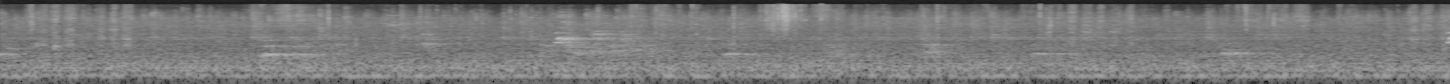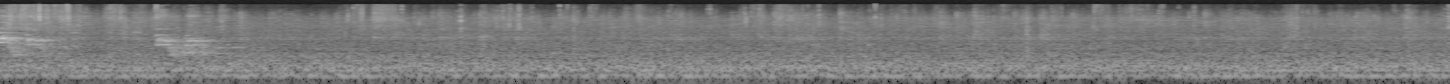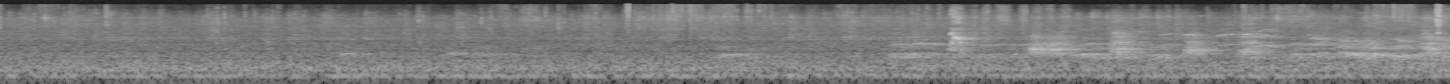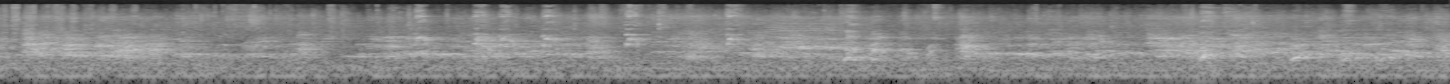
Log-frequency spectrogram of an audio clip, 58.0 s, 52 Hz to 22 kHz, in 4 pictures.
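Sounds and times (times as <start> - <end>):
steady low hum: 0.0 - 58.0
dogs yipping and barking: 5.4 - 7.6, 13.6 - 17.0, 37.7 - 58.0.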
